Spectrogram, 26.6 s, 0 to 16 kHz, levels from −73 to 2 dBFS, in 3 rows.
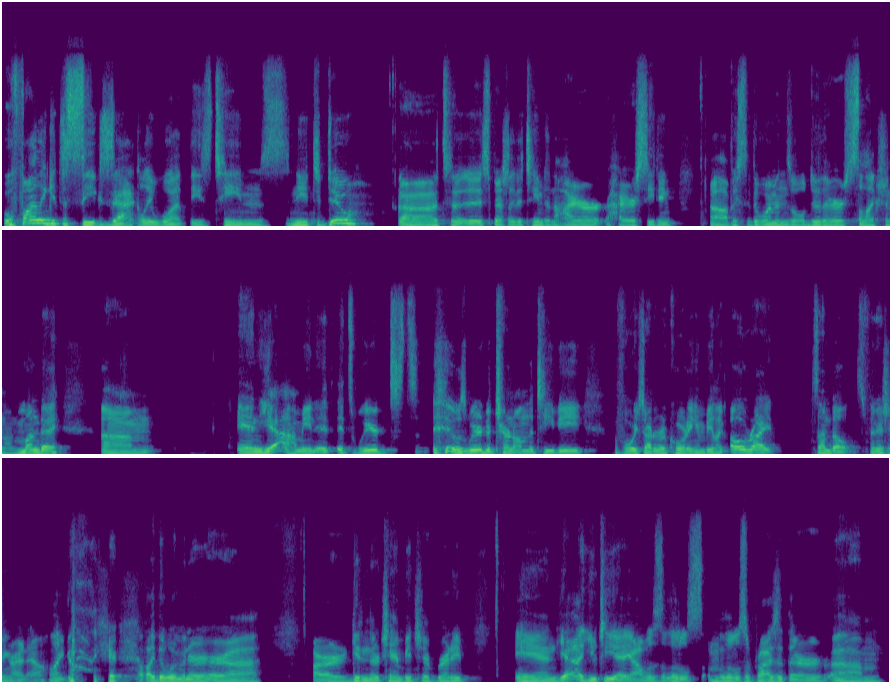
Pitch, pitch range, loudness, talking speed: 130 Hz, 120-150 Hz, -23 LUFS, 195 wpm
